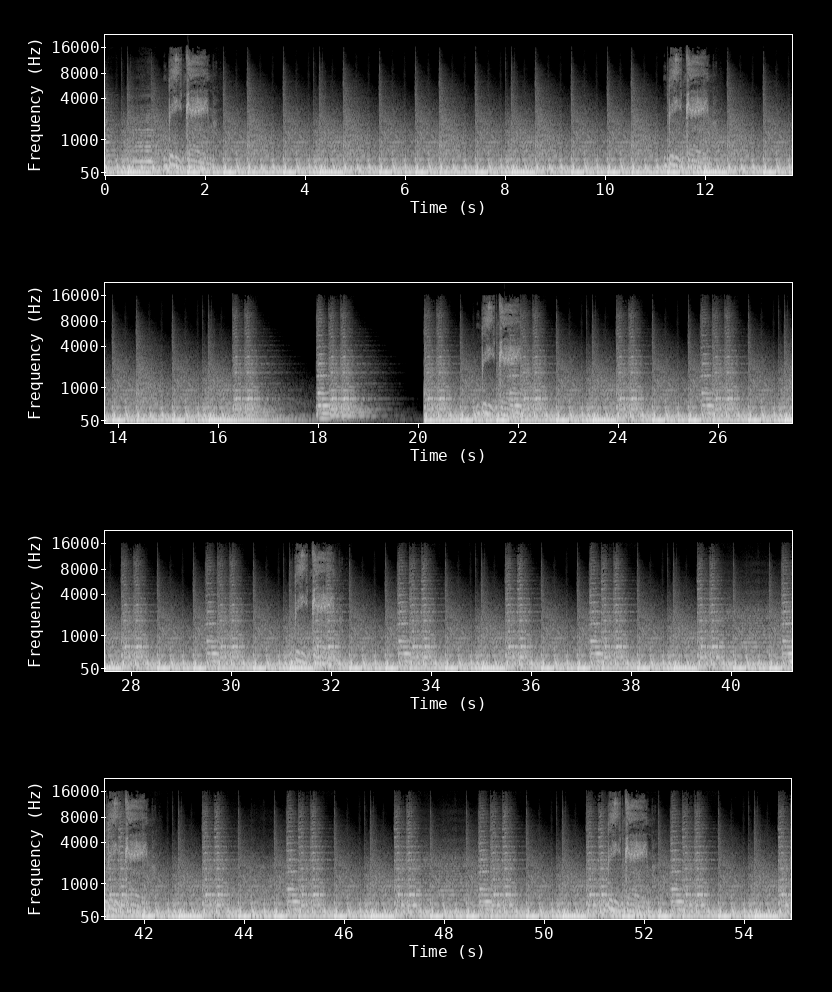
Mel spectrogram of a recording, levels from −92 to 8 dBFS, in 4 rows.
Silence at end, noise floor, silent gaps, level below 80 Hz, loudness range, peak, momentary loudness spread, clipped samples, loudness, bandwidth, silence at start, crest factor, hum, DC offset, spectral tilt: 0 s; -62 dBFS; none; -14 dBFS; 1 LU; 0 dBFS; 4 LU; under 0.1%; -15 LUFS; 13 kHz; 0 s; 12 dB; none; under 0.1%; -7 dB/octave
